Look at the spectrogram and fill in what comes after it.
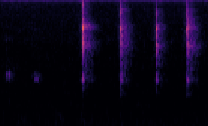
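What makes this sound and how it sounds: A thick, very light ChiaoGoo bamboo knitting needle is tapped four times, giving short, bright clicks with almost no low end. It makes a lighter "tong" sound than a heavier needle.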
